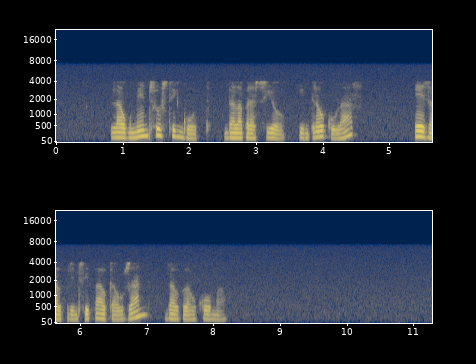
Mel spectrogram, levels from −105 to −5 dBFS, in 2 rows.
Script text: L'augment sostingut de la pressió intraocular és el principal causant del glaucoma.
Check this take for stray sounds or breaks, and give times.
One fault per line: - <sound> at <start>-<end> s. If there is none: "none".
none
